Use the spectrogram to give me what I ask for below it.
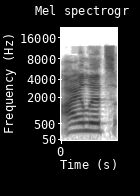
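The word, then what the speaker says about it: islets: made up of the eyelets um and so you'll hear the term eyelets or eyelet cells and um note that it's it's spelled Isle TS but it is pronounced like eyelet like eyelid eyelets and each eyelid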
